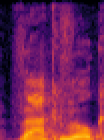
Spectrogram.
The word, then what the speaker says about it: Vacaville: We were doing a bunch of shows going down the West Coast, and we stopped in, I think, Vacaville, if I'm saying that right. – Excuse me? – Vacaville, California, yeah. Which I think literally means cowtown in Spanish, Vacaville.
